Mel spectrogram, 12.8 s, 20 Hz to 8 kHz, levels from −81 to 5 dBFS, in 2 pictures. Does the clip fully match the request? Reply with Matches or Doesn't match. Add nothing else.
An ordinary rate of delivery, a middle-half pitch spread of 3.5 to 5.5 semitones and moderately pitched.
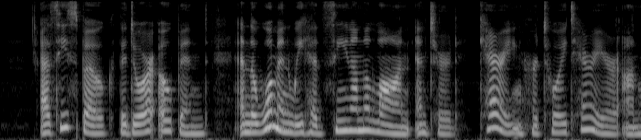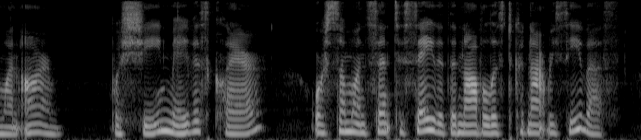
Matches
